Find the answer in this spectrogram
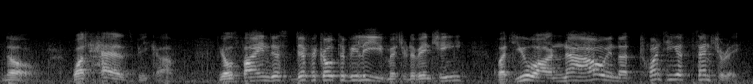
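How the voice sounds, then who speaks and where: An authoritative time-travelling scientist captain from a 1950s sci-fi drama. He declaims earnestly with lively, swinging intonation on a dull, faintly noisy old soundtrack. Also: a little high, moderate pace. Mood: reassuring. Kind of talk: 1950s children's sci-fi television acting. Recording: dull, hissy vintage programme soundtrack.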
